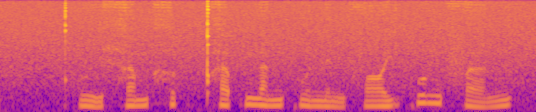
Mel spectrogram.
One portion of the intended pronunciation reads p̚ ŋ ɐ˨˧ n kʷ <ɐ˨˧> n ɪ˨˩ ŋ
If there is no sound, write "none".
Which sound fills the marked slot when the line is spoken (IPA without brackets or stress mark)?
ɐ˨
